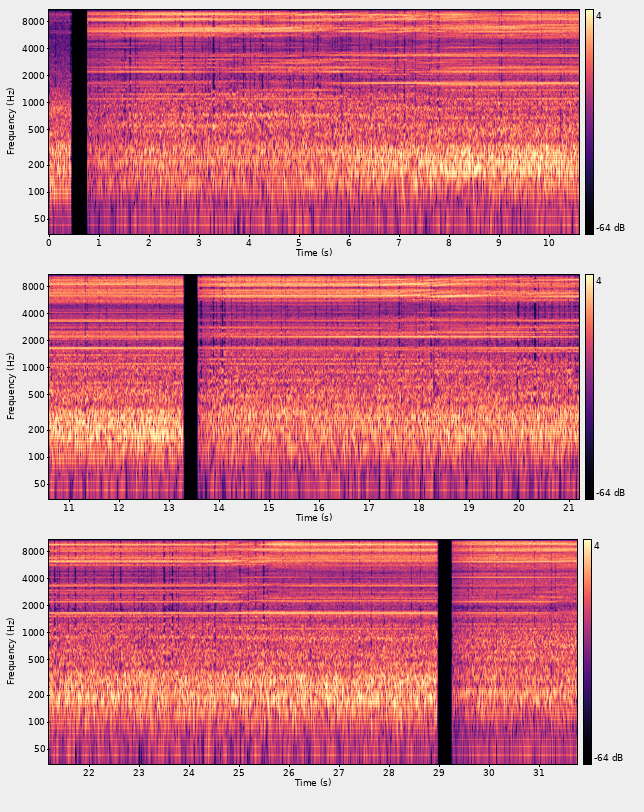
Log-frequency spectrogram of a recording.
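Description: Ultrasonic water tank and its small circulating pump running: a steady hum and hiss with several thin, steady high-pitched tones over it. The sound cuts out completely for a moment three times, near the start, about halfway and near the end.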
